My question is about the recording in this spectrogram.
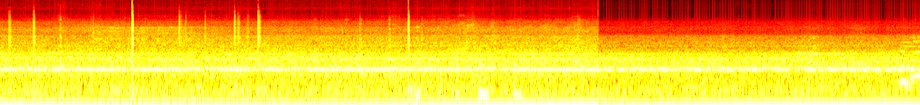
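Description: Diesel railcar idling while it stands at the platform, heard inside the car: a steady low drone with a constant hum, and a few light clicks in the first half.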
